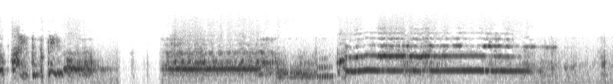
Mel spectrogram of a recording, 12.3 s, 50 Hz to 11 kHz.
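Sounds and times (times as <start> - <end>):
speech: 0.1 - 2.1
hound dog howling in long drawn-out wails: 1.1 - 2.3, 3.2 - 11.4.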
